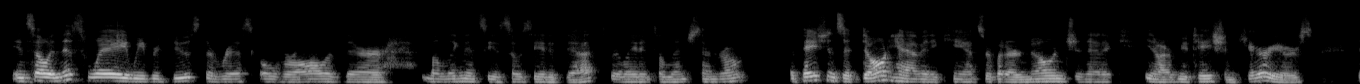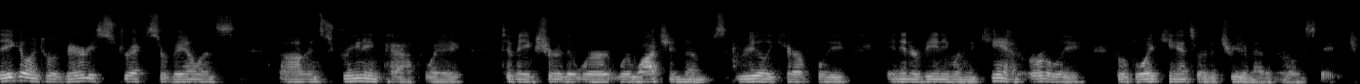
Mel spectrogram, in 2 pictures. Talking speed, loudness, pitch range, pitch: 160 wpm, -28 LUFS, 115-135 Hz, 120 Hz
